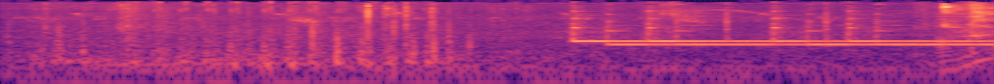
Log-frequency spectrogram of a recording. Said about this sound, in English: And one crow says he's going to play a trick on the guy who's sitting outside the house. And he flies around and rings the doorbell.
